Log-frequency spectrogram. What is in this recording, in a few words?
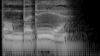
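"bombardier", British English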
